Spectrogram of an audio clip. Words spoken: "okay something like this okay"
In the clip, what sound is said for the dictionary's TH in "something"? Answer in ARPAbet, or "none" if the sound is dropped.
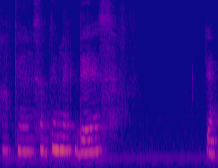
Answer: T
